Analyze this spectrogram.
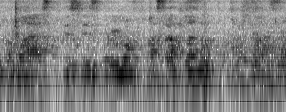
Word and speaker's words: Mazatlan: This is, everyone, Mazatlan. Mazatlan. Mazatlan is the Hispanicized pronunciation.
